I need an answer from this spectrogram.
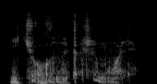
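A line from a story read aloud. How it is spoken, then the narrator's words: Whispered. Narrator (Ukrainian): прошепотів він Гаррі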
